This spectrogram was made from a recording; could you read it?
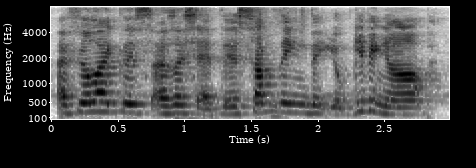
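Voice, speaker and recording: A woman talks through a weekly tarot reading in a loose, rambling way, filling pauses with ums. Her voice is croaky from a cold. She sits in a middling pitch for a woman. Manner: relaxed, rambling, many ums and hedges. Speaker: tarot reader.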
